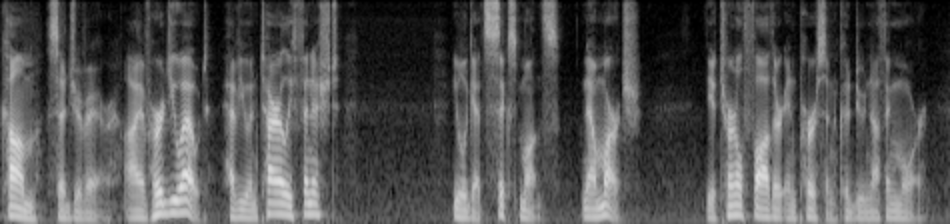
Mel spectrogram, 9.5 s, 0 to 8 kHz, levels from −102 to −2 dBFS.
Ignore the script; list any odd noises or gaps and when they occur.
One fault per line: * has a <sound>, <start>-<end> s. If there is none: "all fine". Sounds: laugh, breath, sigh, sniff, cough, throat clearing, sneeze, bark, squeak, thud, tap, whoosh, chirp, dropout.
all fine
